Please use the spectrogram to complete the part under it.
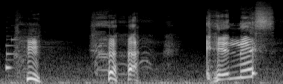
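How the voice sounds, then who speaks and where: An actor playing an embittered, weary experimenter in a video game, suspicious and wounded, speaking in a halting, dramatic way. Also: male voice, very high voice, sing-song, a bit bright, a little hiss or hum, full character voice. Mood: bitter. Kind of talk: video game character acting. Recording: long reverb with music behind.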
